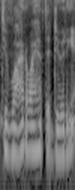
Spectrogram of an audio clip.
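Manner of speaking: put-on tearful crying voice. Recounting waking up after breaking a leg, speaker reenacts asking the nurse, retelling crying. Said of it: "And I'm crying".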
